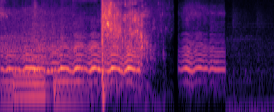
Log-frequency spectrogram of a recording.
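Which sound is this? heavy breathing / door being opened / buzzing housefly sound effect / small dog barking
buzzing housefly sound effect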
